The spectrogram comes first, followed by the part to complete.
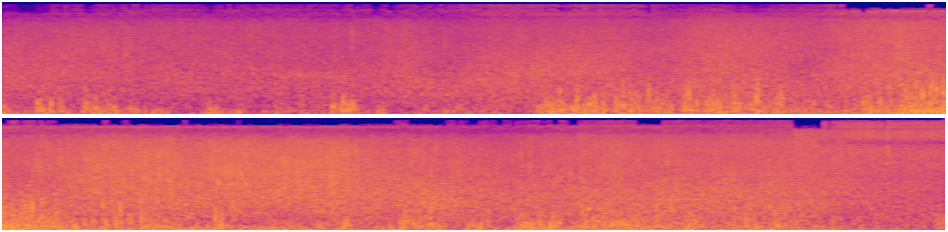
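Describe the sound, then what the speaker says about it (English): Heavy wind buffets the microphone while waves surge and splash against a boat at sea off Norway, a continuous loud roar with rising gusts. "The waves are building up pretty fast already, and also the winds are gonna pick up pretty soon."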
